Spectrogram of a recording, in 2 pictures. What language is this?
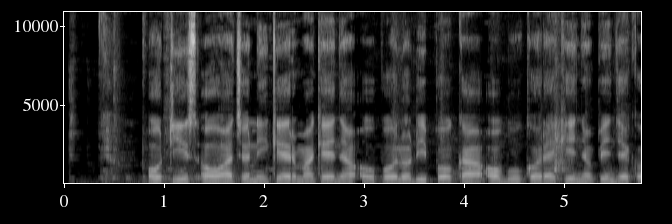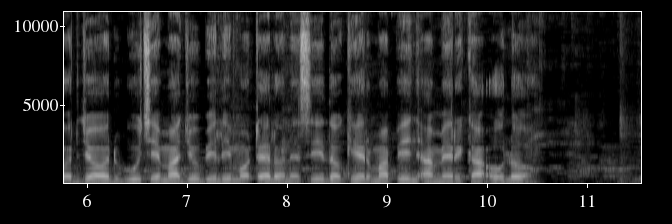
Luo (Kenya and Tanzania)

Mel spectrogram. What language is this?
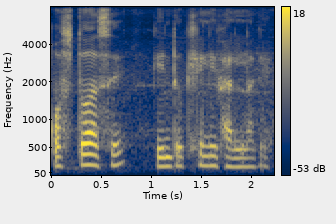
Assamese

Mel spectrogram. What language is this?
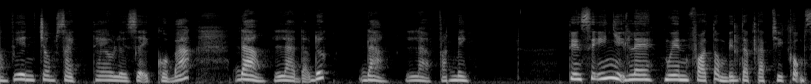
Vietnamese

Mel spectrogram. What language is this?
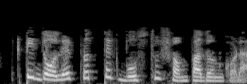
Bangla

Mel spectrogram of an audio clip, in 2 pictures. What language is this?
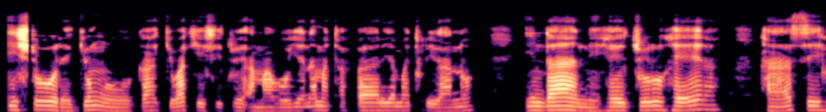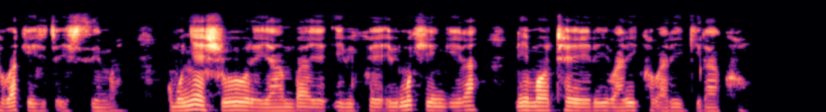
Rundi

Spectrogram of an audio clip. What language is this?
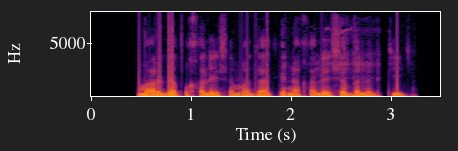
Pashto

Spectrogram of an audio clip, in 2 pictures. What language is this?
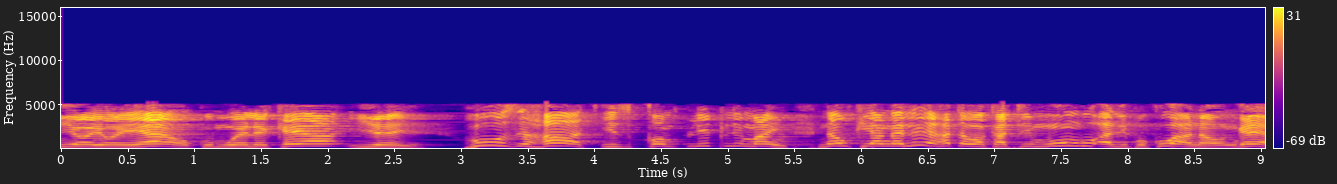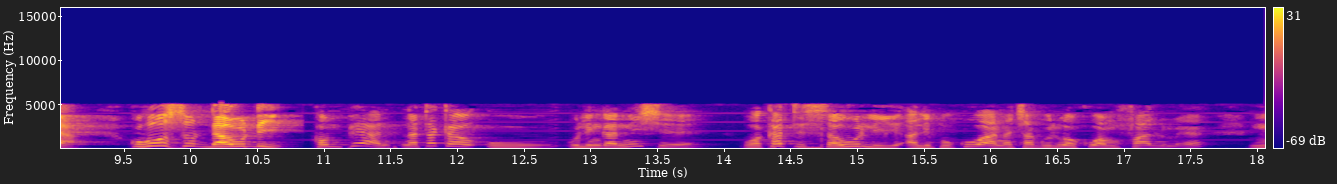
Swahili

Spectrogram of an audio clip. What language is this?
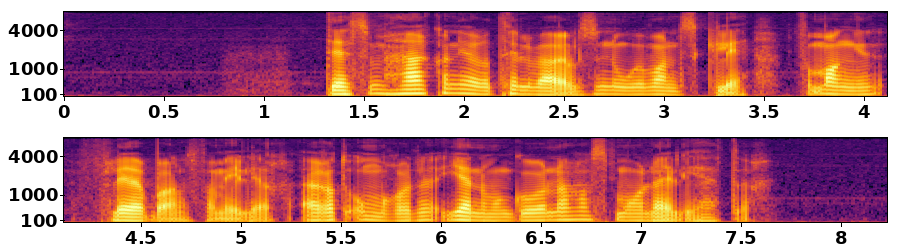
Norwegian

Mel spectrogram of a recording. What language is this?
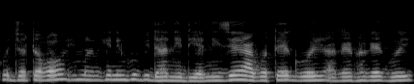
Assamese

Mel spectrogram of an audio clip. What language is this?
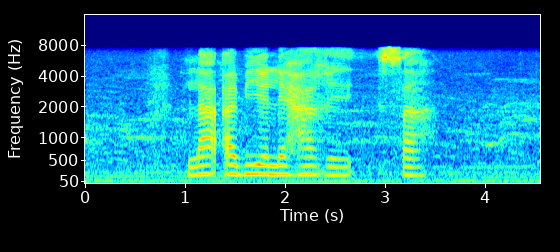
Southern Sotho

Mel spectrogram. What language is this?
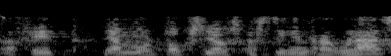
Catalan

